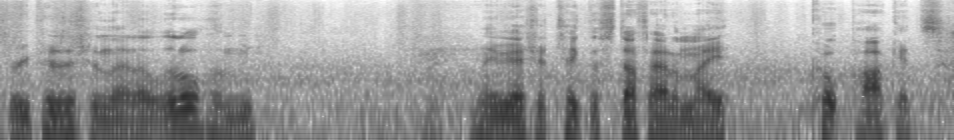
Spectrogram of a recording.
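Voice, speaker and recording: This man speaks at a medium pitch, in a steady tone and at a moderate pace, his words a little muffled by a balaclava. Riding an electric bike on an outdoor trail, he chats casually and hesitantly for his vlog, recorded with a gimbal camera or lapel mic with windscreen over wind, motor and traffic noise.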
